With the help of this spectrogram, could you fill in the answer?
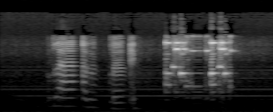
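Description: A game show buzzer sound: a bright, buzzy electronic tone sounding in four quick bursts, then two longer, louder blasts, with no talking over it.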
